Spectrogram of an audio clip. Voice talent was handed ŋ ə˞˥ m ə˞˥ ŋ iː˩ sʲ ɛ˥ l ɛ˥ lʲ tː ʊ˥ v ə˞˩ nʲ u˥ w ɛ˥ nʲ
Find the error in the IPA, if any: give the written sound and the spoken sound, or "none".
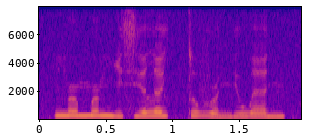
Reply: iː˩ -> i˩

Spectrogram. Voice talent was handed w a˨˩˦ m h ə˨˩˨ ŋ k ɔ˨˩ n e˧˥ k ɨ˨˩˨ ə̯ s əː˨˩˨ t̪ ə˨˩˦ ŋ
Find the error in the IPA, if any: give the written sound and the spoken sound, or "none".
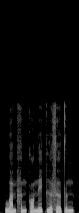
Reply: none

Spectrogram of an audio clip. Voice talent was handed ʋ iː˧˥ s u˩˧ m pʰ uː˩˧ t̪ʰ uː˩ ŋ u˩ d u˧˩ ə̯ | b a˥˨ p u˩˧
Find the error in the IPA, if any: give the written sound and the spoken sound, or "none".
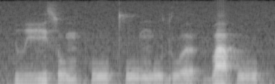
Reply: none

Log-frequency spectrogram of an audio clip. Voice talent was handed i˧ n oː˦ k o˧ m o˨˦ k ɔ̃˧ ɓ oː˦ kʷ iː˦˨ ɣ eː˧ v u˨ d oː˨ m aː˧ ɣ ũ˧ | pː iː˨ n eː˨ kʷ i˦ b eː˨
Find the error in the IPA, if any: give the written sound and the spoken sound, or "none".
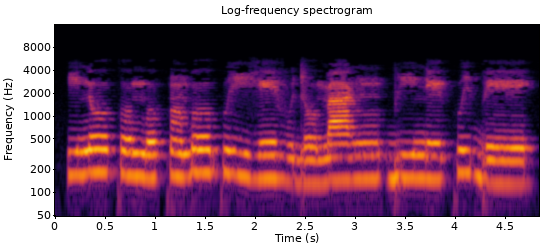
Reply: pː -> b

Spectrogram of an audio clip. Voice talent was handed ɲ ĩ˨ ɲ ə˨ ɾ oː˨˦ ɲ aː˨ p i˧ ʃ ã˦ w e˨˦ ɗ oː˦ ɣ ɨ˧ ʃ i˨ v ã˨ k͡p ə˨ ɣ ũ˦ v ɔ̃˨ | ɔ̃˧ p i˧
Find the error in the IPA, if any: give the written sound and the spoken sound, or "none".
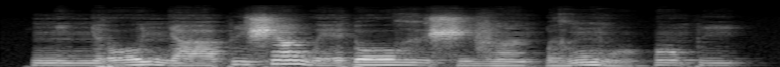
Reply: none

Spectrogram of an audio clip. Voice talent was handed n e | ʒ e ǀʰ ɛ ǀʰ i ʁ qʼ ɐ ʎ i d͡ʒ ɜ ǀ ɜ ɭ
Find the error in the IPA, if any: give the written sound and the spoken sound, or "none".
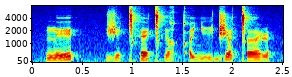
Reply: ɐ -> ə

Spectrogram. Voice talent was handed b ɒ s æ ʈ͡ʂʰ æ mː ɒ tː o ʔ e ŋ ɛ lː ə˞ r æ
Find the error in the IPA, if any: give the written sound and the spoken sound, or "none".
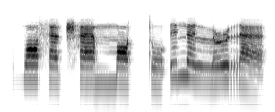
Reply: none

